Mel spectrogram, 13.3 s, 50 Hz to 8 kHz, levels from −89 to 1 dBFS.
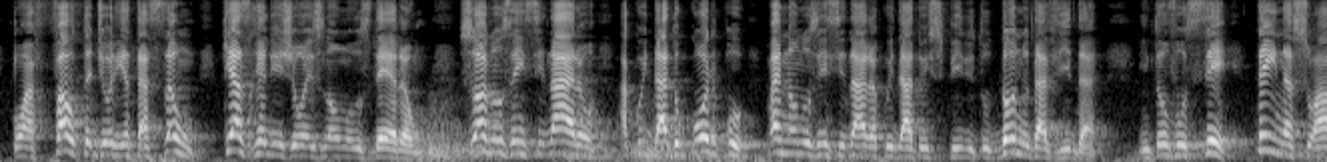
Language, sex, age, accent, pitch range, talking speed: Portuguese, male, 60-79, Brazilian, 165-240 Hz, 155 wpm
